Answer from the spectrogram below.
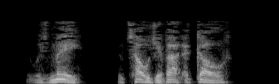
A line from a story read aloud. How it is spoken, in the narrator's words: Cade said hastily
